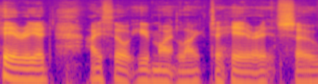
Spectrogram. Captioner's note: laughs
